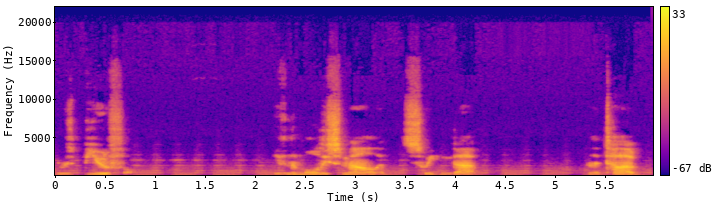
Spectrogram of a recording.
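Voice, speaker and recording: Haunted young narrator for horror audio drama. Low-pitched, brooding, confessional; music underneath. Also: male voice, fairly even intonation, measured pace, sharp tone, low-quality recording. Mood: entranced, hushed. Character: haunted young man recounting an eerie ordeal.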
